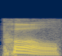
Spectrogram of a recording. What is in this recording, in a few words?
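"pull", English, male; verb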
